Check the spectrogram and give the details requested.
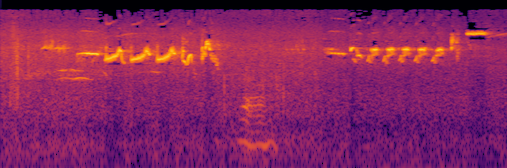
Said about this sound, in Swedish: Hur beskriver ni det här lätet? Det är ju lite varierande sångtoner. Ja. Det är lite blandat så blir man glad utav. Man blir glad? Ja. Det här är en röd stjärt.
